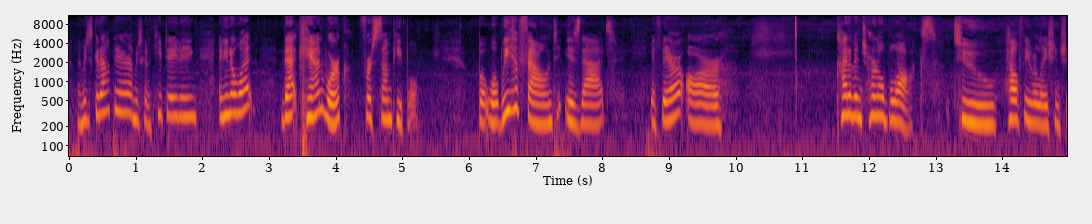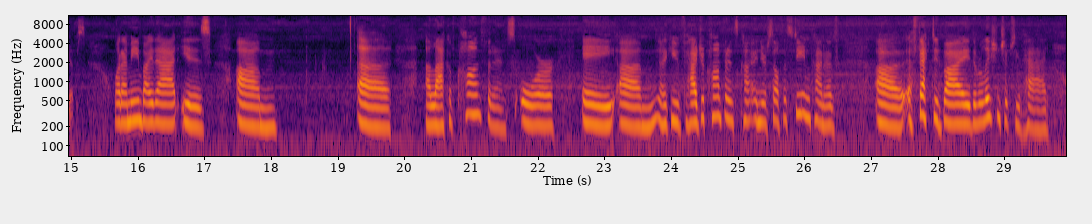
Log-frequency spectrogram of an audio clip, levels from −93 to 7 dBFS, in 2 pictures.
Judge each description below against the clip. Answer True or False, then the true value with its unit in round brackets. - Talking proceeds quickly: False (140 wpm)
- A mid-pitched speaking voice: False (230 Hz)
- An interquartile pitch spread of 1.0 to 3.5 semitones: False (4.0 semitones)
